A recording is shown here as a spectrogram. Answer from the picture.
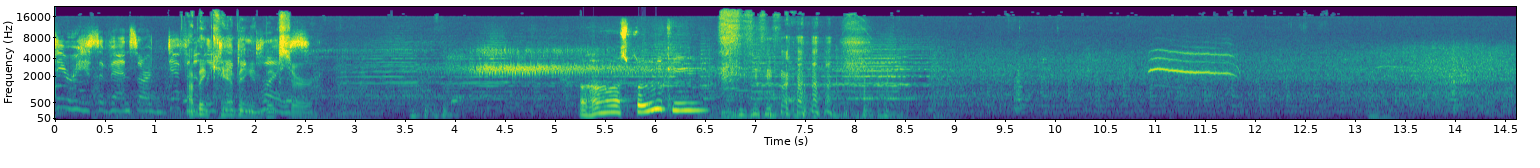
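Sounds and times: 
speech: 0.4 - 2.9, 5.2 - 8.4
laughter: 1.3 - 2.6, 3.5 - 4.2, 6.6 - 8.8
high whistling bird call: 10.9 - 11.9, 13.2 - 13.6.

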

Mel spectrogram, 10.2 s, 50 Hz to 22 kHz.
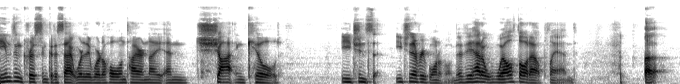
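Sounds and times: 
speech: 0.0 - 4.3, 5.1 - 10.0
loud burp: 9.6 - 10.1.

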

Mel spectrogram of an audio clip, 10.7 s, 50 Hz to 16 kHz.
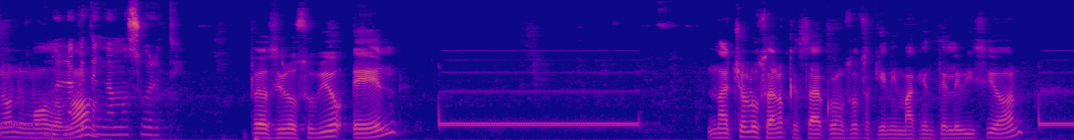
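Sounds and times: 
speech: 0.0 - 1.9, 2.5 - 4.1, 7.1 - 10.3
faint noise: 0.0 - 10.7
telephone dial tone while a call is placed: 4.4 - 6.4, 10.4 - 10.7.

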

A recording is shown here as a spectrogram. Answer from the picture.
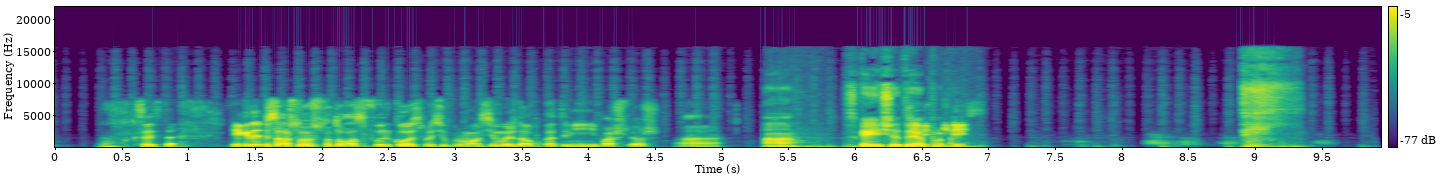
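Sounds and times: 
speech: 0.4 - 7.1
dog barking at fireworks: 7.6 - 9.7.

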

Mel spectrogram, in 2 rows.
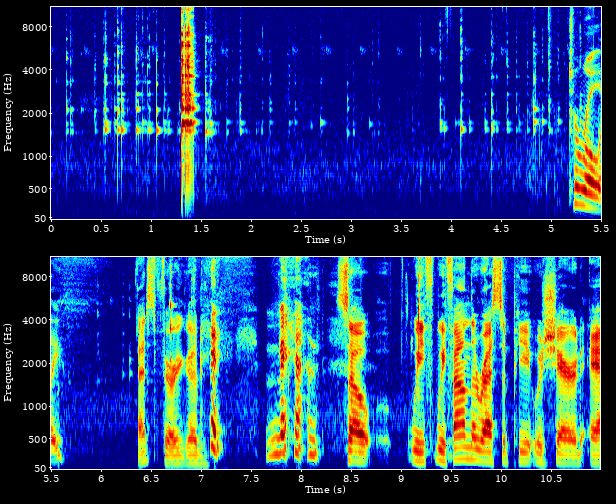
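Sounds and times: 
drink glasses clinking in a toast: 0.0 - 7.1
speech: 5.2 - 5.7, 6.4 - 10.9.

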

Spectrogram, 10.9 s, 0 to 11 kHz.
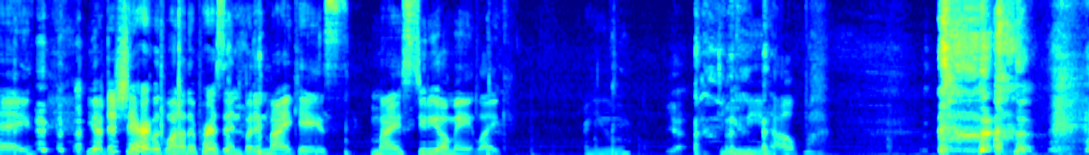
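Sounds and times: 
speech: 0.0 - 5.1, 5.8 - 8.3, 9.6 - 10.8
harsh raspy coughing fit: 6.1 - 7.9, 9.2 - 10.8.

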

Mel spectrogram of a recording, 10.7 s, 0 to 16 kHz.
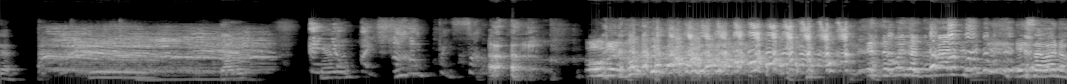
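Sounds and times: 
speech: 0.0 - 10.6
long loud gravelly burp: 0.4 - 2.8, 4.8 - 5.6
laughter: 6.0 - 10.6.

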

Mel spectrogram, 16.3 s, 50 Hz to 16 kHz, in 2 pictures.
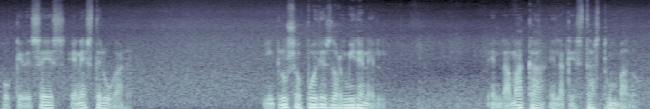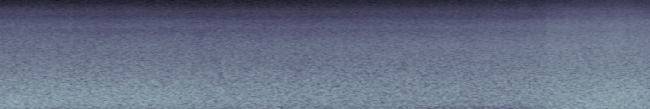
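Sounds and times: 
speech: 0.0 - 1.7, 3.3 - 5.0, 6.1 - 8.1
ocean surf: 0.0 - 16.2.

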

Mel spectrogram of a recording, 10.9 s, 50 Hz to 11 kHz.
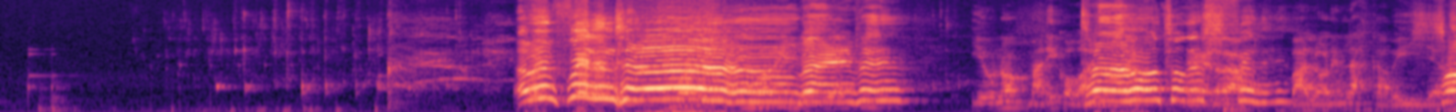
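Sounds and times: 
drink poured from a bottle into a glass: 1.0 - 3.9, 6.2 - 8.6
speech: 4.2 - 10.9.

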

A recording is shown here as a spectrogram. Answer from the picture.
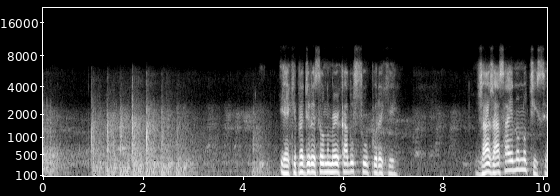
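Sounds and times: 
machine gun fire from a shootout: 0.0 - 0.4, 1.0 - 3.1
steady outdoor noise: 0.0 - 10.0
speech: 4.8 - 7.2, 8.7 - 10.0.

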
